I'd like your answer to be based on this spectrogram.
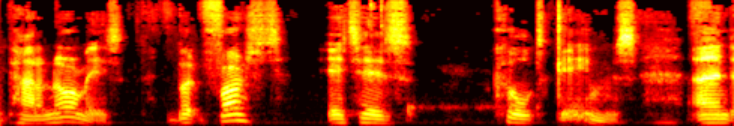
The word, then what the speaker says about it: Cult Games: A lot of people say KVLT games, and I mean, that's fine too, but it's intended to be pronounced cult. – Okay. Well, I should introduce you. – Like in black metal, you know, true cult.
